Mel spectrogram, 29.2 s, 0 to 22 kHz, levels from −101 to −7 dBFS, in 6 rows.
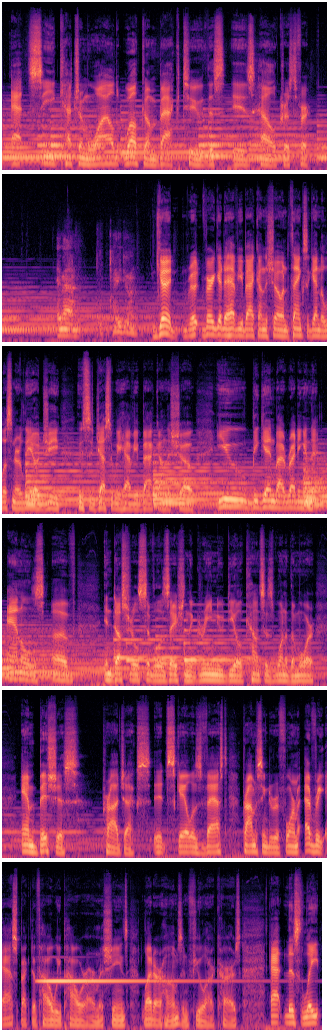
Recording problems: background music; loud; throughout; 2 dB below the speech

